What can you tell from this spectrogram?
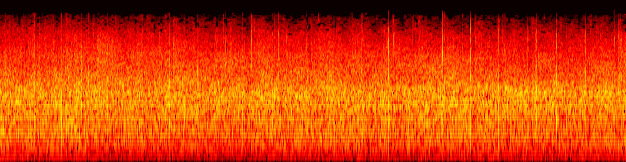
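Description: Large crowd applauding steadily, a dense, even clapping.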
